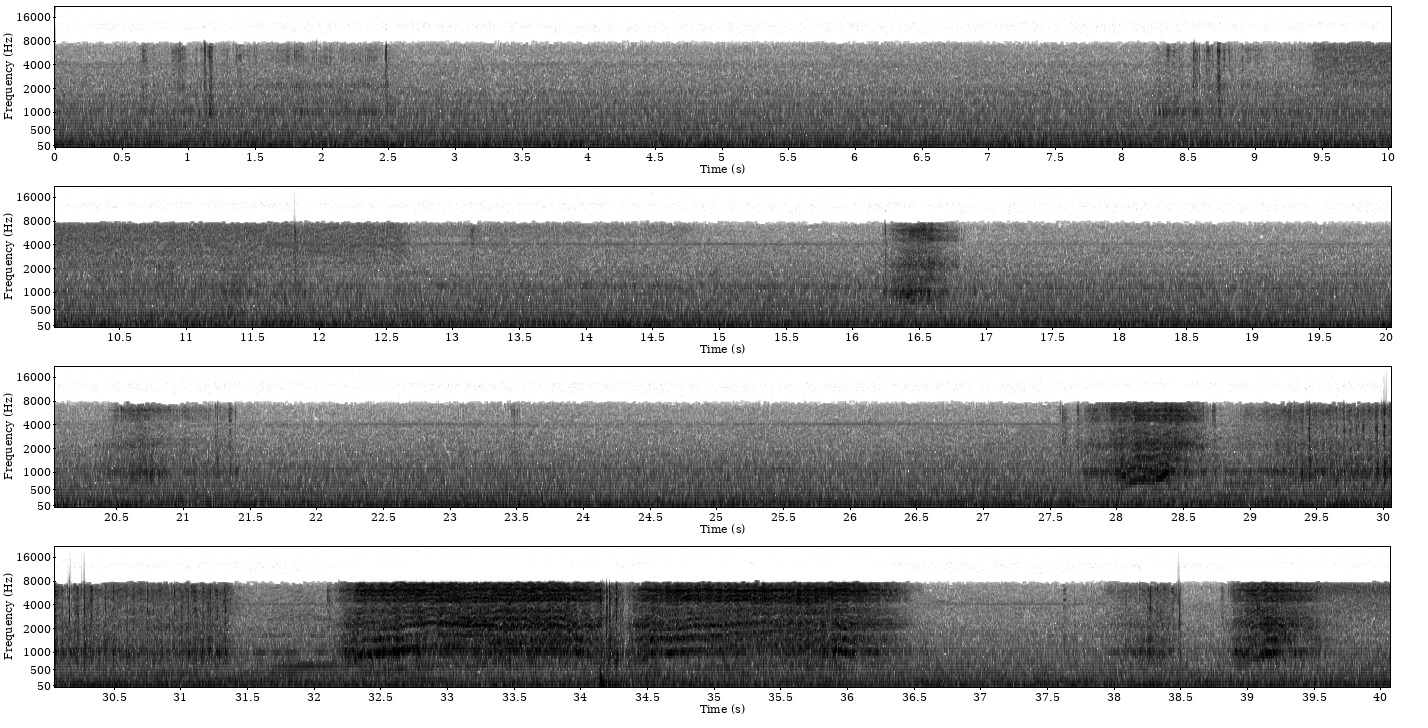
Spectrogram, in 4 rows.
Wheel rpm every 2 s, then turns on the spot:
10, 0, 0, 0, 10, 10, 0, 0, 10, 0, 10, 0, 0, 10, 30, 30, 120, 110, 10, 20.
28-32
